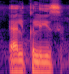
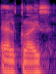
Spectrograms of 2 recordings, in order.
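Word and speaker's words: alkalis: Those basis which are soluble in water are known as एल्कलीज या फिर एल्कलाइज। ठीक है, जो भी आप प्रोनाउंसिएशन करना चाहते हो वो उसको बोल सकते हो।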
